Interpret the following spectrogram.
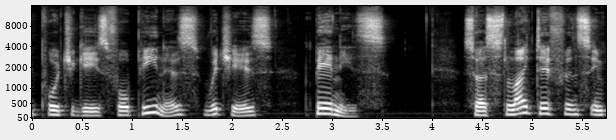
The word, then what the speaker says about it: pênis: for penis, which is pênis. So a slight difference in pronunciation there. The E has a circumflex accent over it, which makes it an E sound. Pênis. Pênis.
